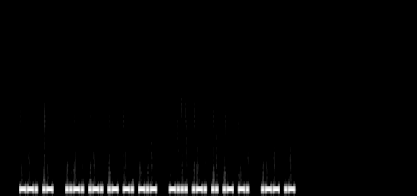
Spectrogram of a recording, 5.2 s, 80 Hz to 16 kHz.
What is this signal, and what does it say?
Morse code, heard as a keyed tone, about 52 wpm, 700 Hz. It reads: GA FRANK BRIAN WA
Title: K1USN SST QSO Practice - 50wpm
